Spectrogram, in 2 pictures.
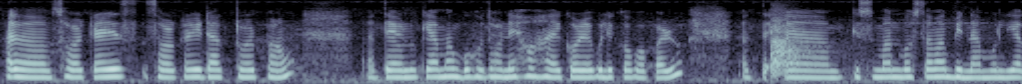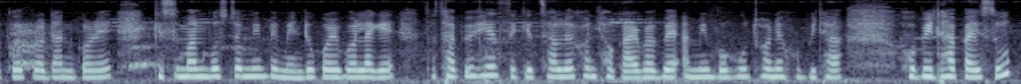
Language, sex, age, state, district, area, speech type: Assamese, female, 18-30, Assam, Golaghat, urban, spontaneous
